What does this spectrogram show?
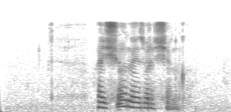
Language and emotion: Russian, neutral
